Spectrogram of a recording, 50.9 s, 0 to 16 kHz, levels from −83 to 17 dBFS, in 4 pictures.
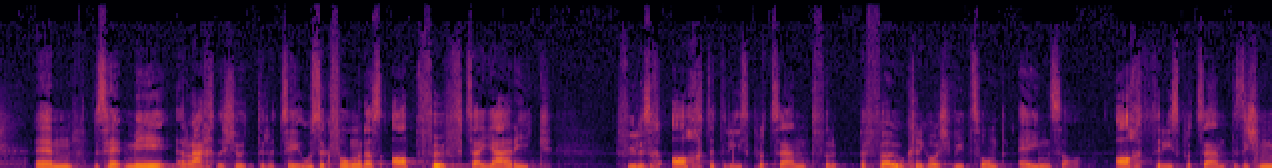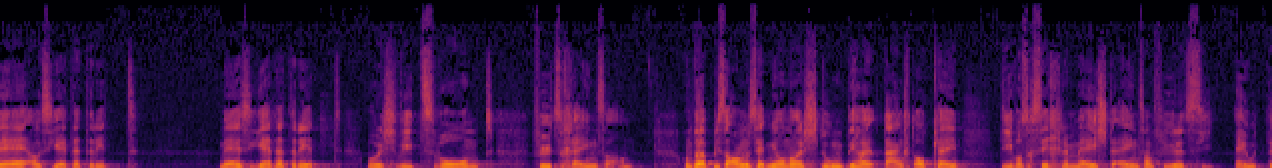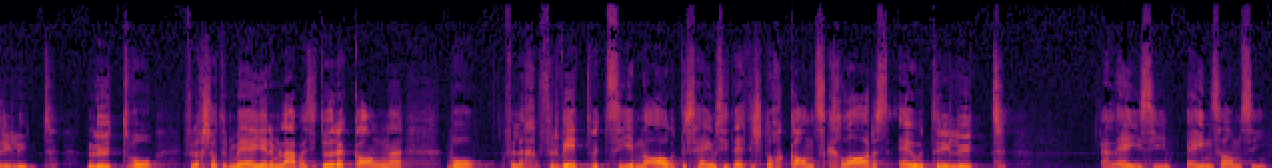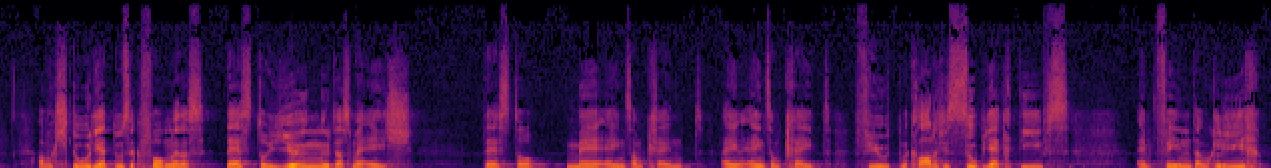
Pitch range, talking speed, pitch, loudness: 145-180 Hz, 140 wpm, 160 Hz, -20 LUFS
